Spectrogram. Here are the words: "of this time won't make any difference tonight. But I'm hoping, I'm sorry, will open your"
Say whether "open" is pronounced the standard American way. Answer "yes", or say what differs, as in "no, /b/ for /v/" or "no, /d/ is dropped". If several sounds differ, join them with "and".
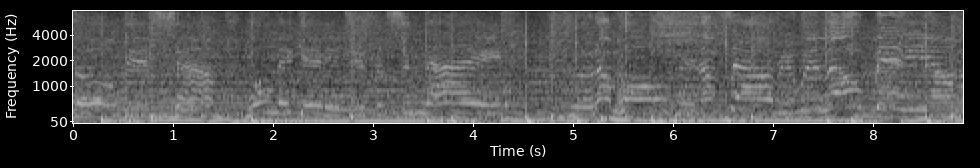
no, /b/ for /p/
